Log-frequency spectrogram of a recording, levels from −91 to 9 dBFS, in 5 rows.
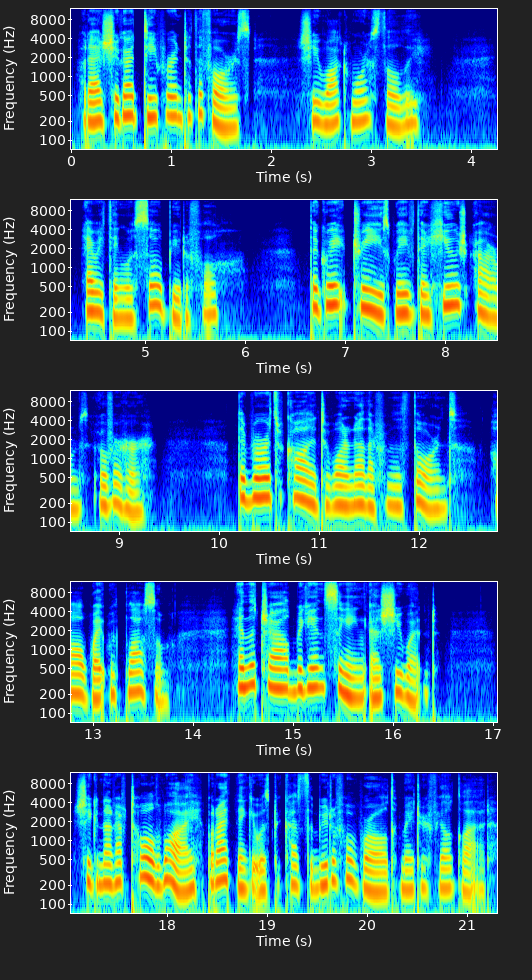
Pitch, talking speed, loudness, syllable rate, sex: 200 Hz, 185 wpm, -18 LUFS, 5.6 syllables/s, female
